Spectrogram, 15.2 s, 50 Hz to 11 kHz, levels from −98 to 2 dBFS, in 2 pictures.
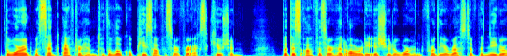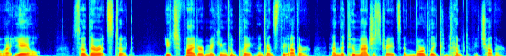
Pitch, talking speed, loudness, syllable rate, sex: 95 Hz, 195 wpm, -23 LUFS, 5.9 syllables/s, male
